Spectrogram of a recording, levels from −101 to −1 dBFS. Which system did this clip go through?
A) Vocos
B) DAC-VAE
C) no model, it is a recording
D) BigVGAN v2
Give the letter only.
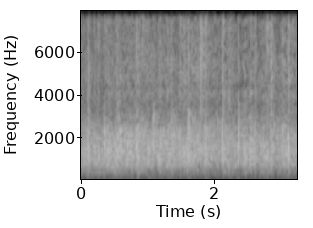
C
